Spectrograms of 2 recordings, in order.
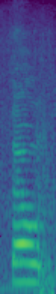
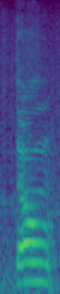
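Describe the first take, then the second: No difference in how they are said.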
